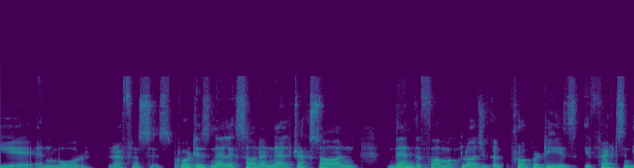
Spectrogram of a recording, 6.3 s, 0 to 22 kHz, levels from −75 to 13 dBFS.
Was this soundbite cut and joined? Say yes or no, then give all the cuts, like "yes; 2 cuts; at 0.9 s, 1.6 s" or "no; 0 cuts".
yes; 2 cuts; at 1.8 s, 5.1 s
